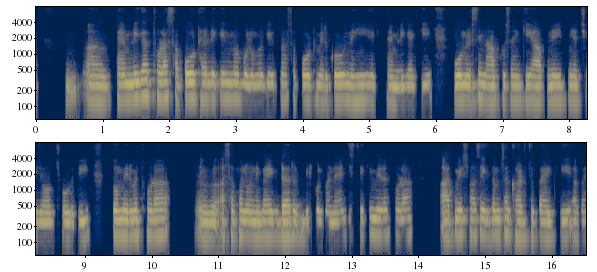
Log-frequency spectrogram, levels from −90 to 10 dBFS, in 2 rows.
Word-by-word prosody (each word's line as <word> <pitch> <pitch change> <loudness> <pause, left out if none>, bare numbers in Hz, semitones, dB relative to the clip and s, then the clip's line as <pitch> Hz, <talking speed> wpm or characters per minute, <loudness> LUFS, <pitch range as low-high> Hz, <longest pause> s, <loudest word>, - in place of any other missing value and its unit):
अ, 125 - -4
family 140 +1 +4
का 160 +1 +4
थोड़ा 145 0 +4
support 145 0 +3
है 140 - +1
लेकिन 140 +1 0
मैं 145 0 +1
बोलूँगा 135 -1 +1
कि 140 - -2
उतना 135 0 -5
सपोर्ट 130 -1 -1
मेरे 130 -1 -1
को 135 0 +6
नहीं 130 0 +1
है 130 - 0
फ़ैमिली 125 -1 -2
का 125 0 -1
कि 130 +2 -5 0.4
वो 135 - +8
मेरे 130 -1 +2
से 140 +1 0
नाखुश 125 0 -1
हैं 130 -1 0
कि 130 0 -1
आपने 125 +1 0
इतनी 130 0 -3
अच्छी 125 +1 -4
जॉब 125 0 +1
छोड़ 125 -1 0
दी। 125 +3 0 0.4
तो 140 - +5
मेरे 135 -1 +4
में 140 0 +4
थोड़ा 140 0 0 0.5
अ, 125 -1 +2
असफल 135 +2 0
होने 130 -1 +2
का 130 - +1
एक 130 -1 0
डर 130 +1 +4
बिल्कुल 130 - -4
बना 125 -1 -1
है 130 +2 -5
जिससे 140 0 -9
कि 145 +2 -6
मेरा 145 -1 +2
थोड़ा 140 0 -3 0.5
आत्मविश्वास 140 +2 -1
एकदम-सा 140 +1 0
घट 130 -2 -1
चुका 130 0 -3
है 125 0 +1
कि 130 +1 -4
अगर 130 0 -6
130 Hz, 200 wpm, -24 LUFS, 125-140 Hz, 0.5 s, वो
